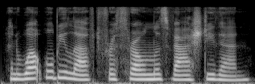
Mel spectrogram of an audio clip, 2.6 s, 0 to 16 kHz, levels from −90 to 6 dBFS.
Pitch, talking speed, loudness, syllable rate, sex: 215 Hz, 210 wpm, -16 LUFS, 5.1 syllables/s, female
